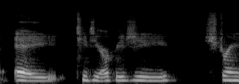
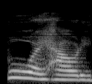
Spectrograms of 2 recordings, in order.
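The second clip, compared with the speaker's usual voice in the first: ordinary talk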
